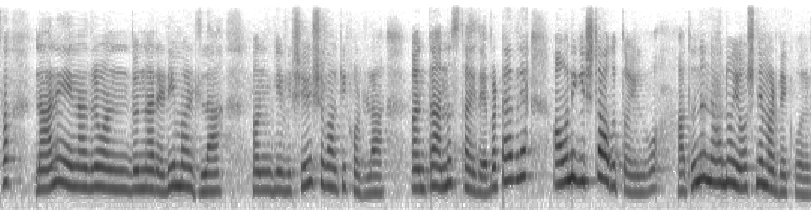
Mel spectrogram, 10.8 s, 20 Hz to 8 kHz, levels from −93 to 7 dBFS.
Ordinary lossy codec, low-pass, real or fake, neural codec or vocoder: none; 7.2 kHz; fake; codec, 16 kHz in and 24 kHz out, 1 kbps, XY-Tokenizer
